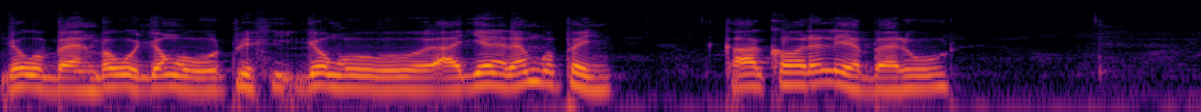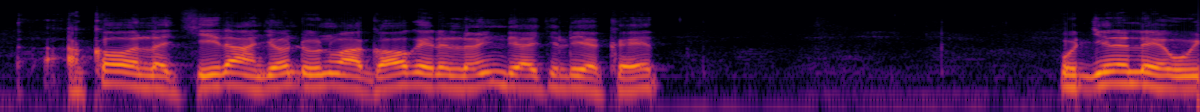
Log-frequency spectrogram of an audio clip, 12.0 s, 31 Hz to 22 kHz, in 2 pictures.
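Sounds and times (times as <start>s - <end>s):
man speaking: 0.0s - 4.8s, 6.1s - 9.4s, 10.8s - 12.0s.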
